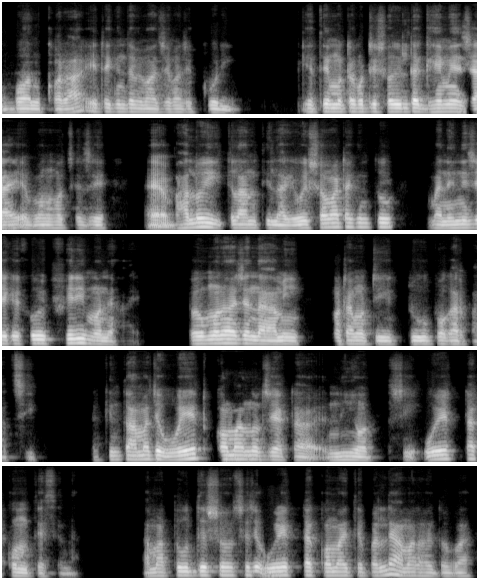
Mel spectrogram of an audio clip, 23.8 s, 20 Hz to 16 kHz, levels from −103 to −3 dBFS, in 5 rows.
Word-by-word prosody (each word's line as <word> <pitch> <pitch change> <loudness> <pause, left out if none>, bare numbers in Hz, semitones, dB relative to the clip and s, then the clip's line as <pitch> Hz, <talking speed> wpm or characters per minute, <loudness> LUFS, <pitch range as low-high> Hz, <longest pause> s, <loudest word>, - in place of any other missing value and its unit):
বল 105 -1 +4 0.2
করা 100 +1 -1 0.2
এটা 120 - -4
কিন্তু 115 0 -3
আমি 110 - -2
মাঝে, 105 0 -4
মাঝে 105 -1 -6 0.2
করি। 100 -4 -1 0.8
এতে 105 +3 -5
মোটামুটি 115 +1 +1
শরীরটা 115 0 +5
ঘেমে 115 +1 +3
যায় 100 +1 +3
এবং 105 +1 -3
হচ্ছে 105 +1 -7
যে, 105 - -1 0.5
অ্যা - - +2 0.2
ভালোই 135 +4 +4 0.2
ক্লান্তি 110 -1 -2
লাগে। 100 -1 +1
ঐ - - +4 0.2
সময়টা 135 +1 +2
কিন্তু 130 0 -2 0.5
মানে 105 -1 +1
নিজেকে 115 +1 +1
খুবই 125 -1 +5
free 135 +1 +4
মনে 100 -2 0
হয়। - - -36 0.5
তো - - -8 0.2
মনে 125 +1 +6
হয় 125 -1 +5
যে, - - +5
না 110 - +4
আমি 110 0 +3 0.5
মোটামুটি 110 0 -2
একটু 105 +1 -14 0.2
উপকার 105 -1 -2
পাচ্ছি। 95 0 -15 0.8
কিন্তু 120 -1 -7
আমার 130 +2 +2
যে, 130 - +7
ওয়েট 140 +6 +5 0.2
কমানোর 130 -1 +3
যে, 120 - -2
একটা 105 +2 -6 0.4
নিয়ত 110 -3 0 0.2
সেই - - -11 0.2
weight 135 +1 +3
টা 135 - 0
কমতেছে 100 -4 -4
না। 175 - -20 0.7
আমার 115 +1 -3
তো - - -5
উদ্দেশ্য 125 +1 +1
হচ্ছে 130 +1 -9
যে, - - +3
ওয়েট 130 +1 +3
টা 130 - +3
কমাইতে 120 -1 -1
পারলে 120 +5 -2
আমার 115 -1 -3
হয়তোবা 105 -1 -7
115 Hz, 160 wpm, -22 LUFS, 105-125 Hz, 0.8 s, যে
